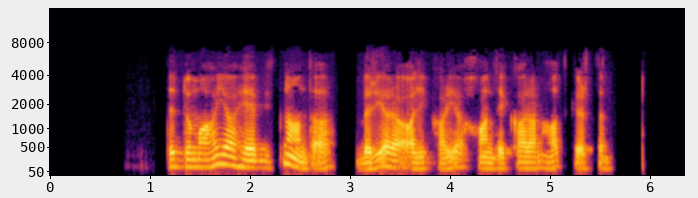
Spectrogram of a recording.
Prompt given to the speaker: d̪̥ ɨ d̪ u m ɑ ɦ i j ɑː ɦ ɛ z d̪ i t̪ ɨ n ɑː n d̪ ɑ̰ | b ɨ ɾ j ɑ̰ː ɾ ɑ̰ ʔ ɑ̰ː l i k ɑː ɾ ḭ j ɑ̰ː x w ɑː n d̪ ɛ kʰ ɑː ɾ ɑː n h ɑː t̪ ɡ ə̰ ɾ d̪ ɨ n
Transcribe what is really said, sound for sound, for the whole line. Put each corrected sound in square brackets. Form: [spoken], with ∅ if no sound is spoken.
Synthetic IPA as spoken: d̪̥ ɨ d̪ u m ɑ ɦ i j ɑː ɦ ɛ [v] d̪ i t̪ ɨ n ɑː n d̪ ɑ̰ | b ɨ ɾ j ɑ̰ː ɾ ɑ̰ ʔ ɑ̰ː l i [kʰ] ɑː ɾ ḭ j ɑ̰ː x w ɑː n d̪ ɛ kʰ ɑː ɾ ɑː n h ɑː t̪ ɡ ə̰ ɾ [t̪] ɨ n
